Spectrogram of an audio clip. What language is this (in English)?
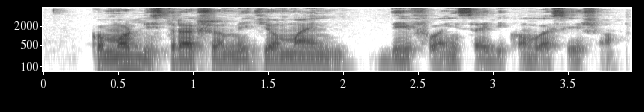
Nigerian Pidgin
